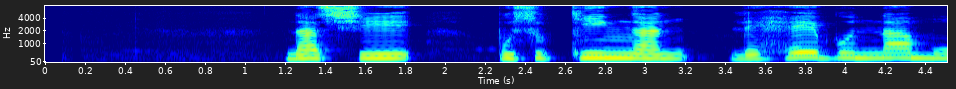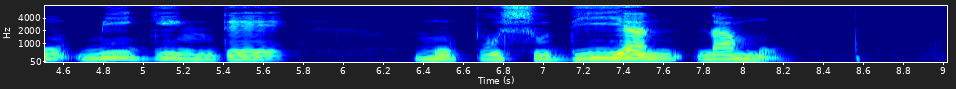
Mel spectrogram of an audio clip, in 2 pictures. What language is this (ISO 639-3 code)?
trv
